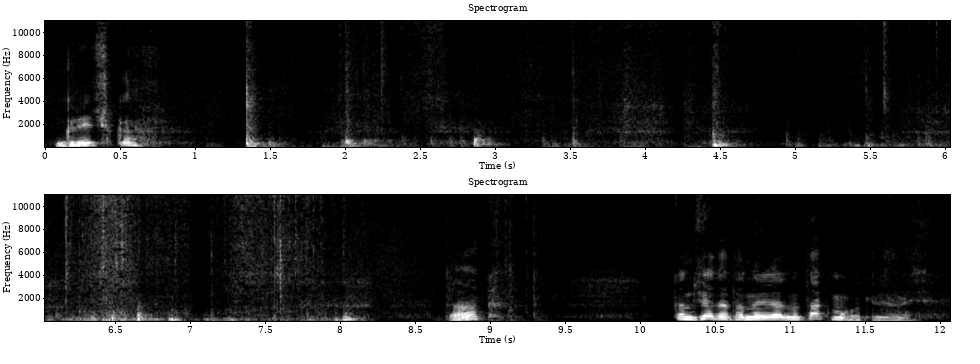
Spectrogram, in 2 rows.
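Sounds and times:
plastic bags crinkling: 0:04.0 - 0:09.6.

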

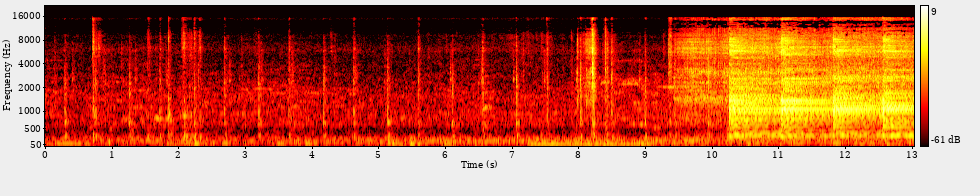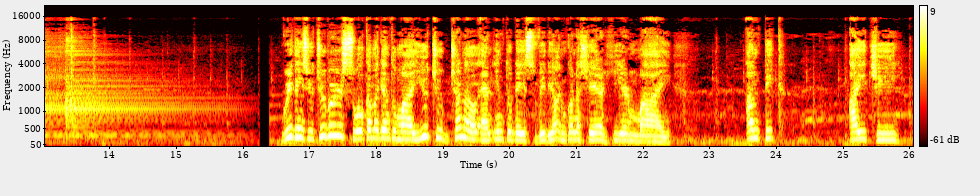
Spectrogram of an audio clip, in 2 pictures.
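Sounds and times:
wall clock ticking: 0:00.0 - 0:07.6, 0:10.1 - 0:26.0
clock striking the hour: 0:09.4 - 0:16.2.

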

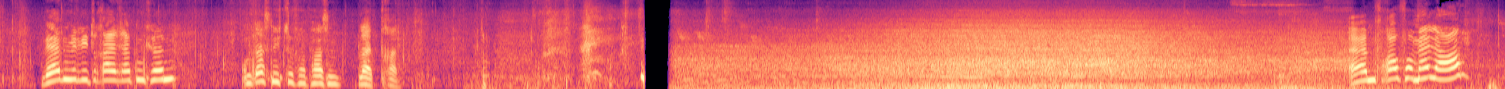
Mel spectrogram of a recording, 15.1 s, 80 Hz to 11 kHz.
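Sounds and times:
train passing: 0:06.8 - 0:15.0.

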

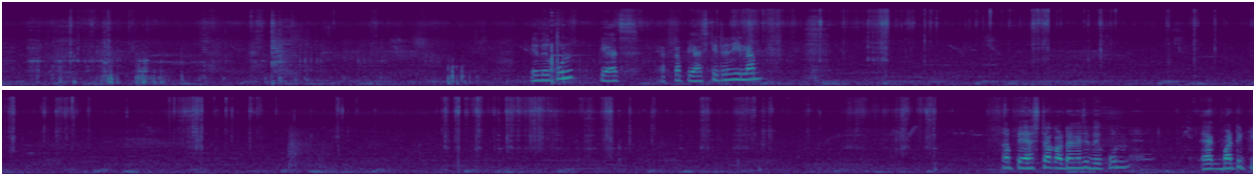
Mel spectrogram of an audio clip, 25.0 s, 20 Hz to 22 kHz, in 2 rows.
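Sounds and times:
onion skin tearing: 0:07.5 - 0:22.6.

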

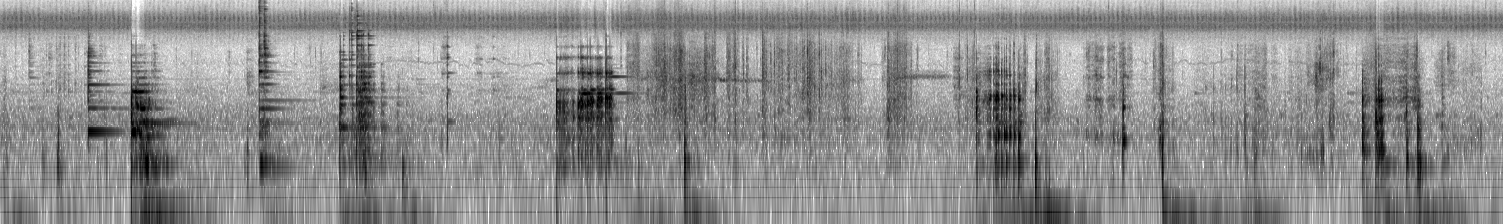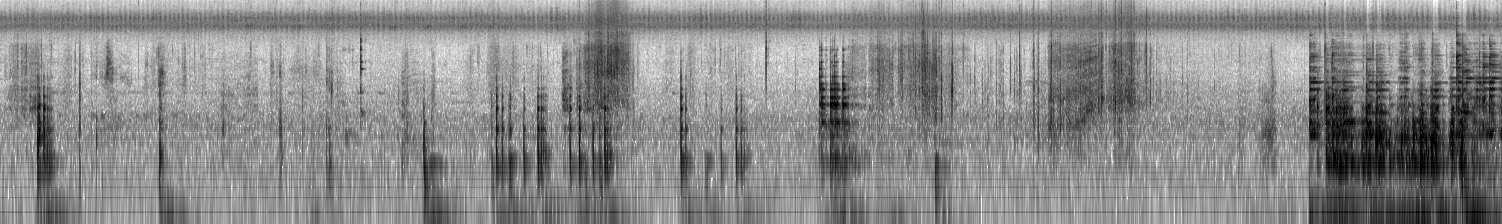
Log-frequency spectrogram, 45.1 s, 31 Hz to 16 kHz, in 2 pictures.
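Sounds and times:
crickets chirping: 0:00.0 - 0:45.0
pot and bowl clanking: 0:01.3 - 0:02.8, 0:03.9 - 0:07.5, 0:08.4 - 0:09.8, 0:42.2 - 0:45.0.

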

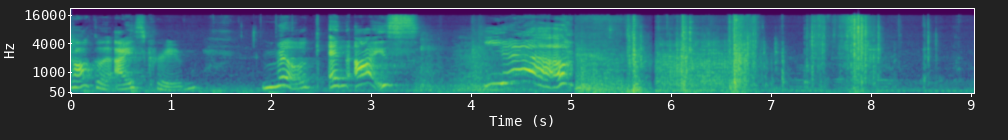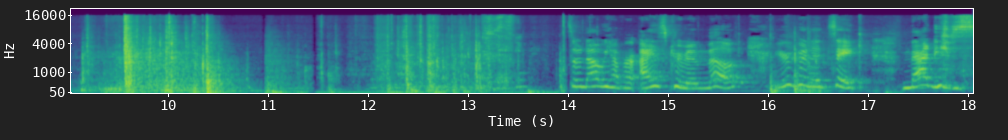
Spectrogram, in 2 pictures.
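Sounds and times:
frozen packages clattering: 0:05.8 - 0:08.7.

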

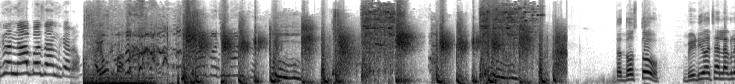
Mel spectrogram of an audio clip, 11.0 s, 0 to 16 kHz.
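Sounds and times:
whacking blows: 0:02.5 - 0:08.6.

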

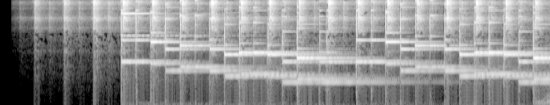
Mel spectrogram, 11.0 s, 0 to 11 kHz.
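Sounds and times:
jingle bells shaken: 0:00.3 - 0:11.0
bell-like melody: 0:00.4 - 0:11.0.

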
